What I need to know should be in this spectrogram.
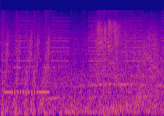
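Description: Blaster cannons fire in rapid bursts.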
